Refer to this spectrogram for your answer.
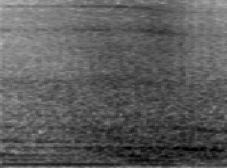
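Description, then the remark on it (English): Heavy trucks rumble past a house, the engine noise swelling steadily louder over a second and a half with a low, droning growl. “Oh, something's gotta be done about those trucks.”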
